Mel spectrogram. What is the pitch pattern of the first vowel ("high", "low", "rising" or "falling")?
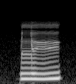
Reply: rising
